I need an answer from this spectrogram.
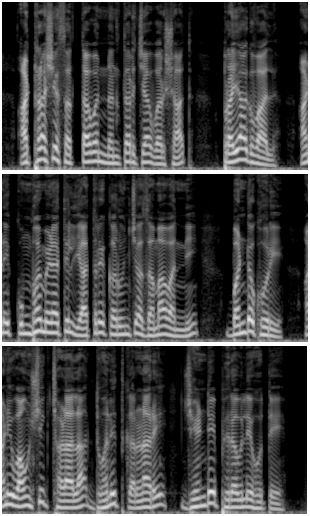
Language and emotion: Marathi, neutral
